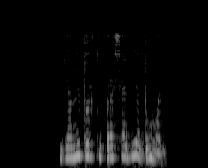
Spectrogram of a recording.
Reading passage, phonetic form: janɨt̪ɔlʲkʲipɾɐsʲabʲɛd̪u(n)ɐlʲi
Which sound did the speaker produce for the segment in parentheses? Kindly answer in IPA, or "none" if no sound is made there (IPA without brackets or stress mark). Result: m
